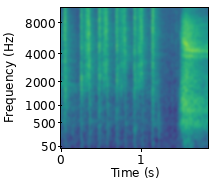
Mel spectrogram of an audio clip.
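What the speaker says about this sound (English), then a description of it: "We will shuffle those into the deck." Playing cards are riffled in a quick series of crisp flicks, about eight sharp bursts, followed by a louder whooshing cascade as the deck is squared.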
